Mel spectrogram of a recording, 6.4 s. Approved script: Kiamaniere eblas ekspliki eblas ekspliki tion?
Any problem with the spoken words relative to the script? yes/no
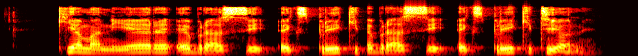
no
